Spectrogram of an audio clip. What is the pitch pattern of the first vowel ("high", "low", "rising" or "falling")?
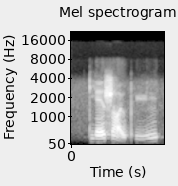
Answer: rising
